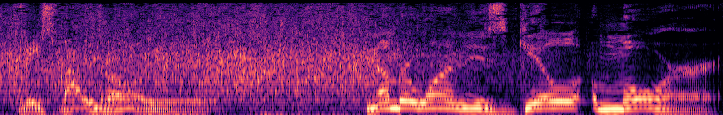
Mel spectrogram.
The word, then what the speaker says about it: Moore: Gil Moore. We looked at the word Moore before, right? In our homophone section. Pues esto como apellido, M-O-O-R-E, se pronuncia al menos en inglés americano como más, right?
